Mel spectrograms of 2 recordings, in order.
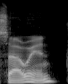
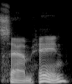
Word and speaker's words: Samhain: Stemming from the Celtic tradition of Samhain, even though it's spelled Samhain, the color black was chosen for Halloween to represent the death and darkness associated with the start of the winter season.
